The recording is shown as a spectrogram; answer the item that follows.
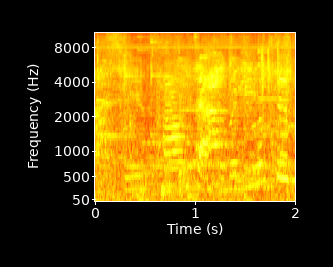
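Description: A young child talking, with music playing underneath.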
